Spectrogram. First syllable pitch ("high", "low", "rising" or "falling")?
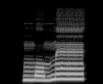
low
